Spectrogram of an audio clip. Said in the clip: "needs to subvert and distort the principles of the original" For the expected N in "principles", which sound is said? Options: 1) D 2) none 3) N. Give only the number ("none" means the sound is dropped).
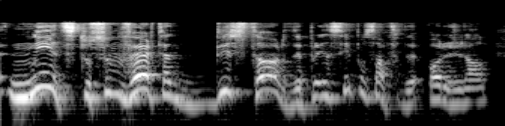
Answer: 2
